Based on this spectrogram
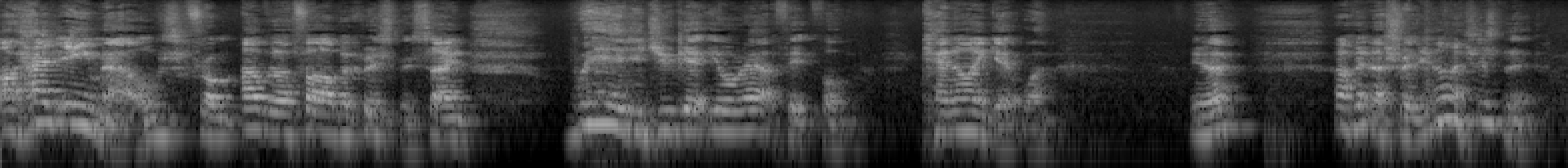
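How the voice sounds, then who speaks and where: With lively intonation and a high pitch, a man speaks at a moderate pace with long, frequent pauses, over noticeable background noise and audible room echo. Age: 70s. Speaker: Father Christmas performer. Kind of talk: casual interview.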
